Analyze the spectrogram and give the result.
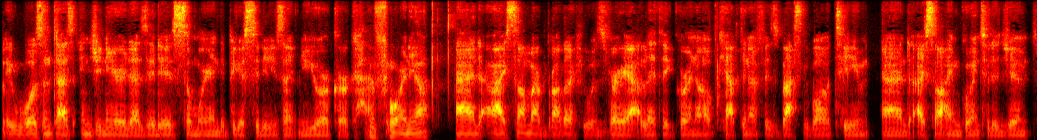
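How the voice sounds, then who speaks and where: A man's voice: rumbling low, husky, no echo. A man in his thirties from Jamaica with a Jamaican accent, a fitness expert being interviewed, reflective and often laughing as he tells his story.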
